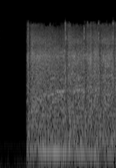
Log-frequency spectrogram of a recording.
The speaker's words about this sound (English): The sound of gunshots and explosions today in central Bangkok, where anti-government protesters have been camped out for months.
